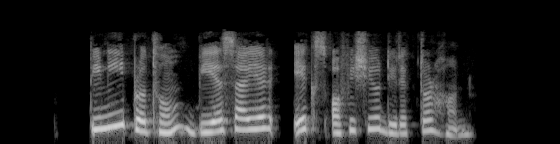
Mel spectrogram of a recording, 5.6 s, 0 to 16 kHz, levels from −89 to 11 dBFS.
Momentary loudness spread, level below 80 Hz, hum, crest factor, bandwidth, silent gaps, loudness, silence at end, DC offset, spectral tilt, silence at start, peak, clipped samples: 10 LU; -62 dBFS; none; 16 dB; 7.8 kHz; 2.81-2.93 s; -18 LUFS; 0.9 s; under 0.1%; -5.5 dB/octave; 0.9 s; -2 dBFS; under 0.1%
